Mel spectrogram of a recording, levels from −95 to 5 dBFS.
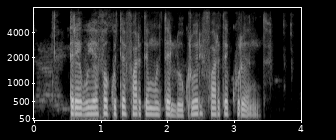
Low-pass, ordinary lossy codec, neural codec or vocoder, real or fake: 7.2 kHz; Opus, 24 kbps; none; real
